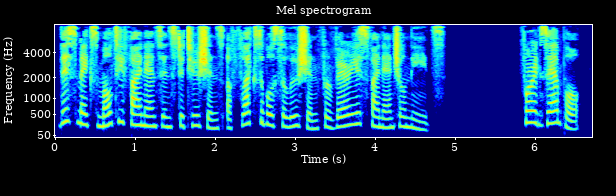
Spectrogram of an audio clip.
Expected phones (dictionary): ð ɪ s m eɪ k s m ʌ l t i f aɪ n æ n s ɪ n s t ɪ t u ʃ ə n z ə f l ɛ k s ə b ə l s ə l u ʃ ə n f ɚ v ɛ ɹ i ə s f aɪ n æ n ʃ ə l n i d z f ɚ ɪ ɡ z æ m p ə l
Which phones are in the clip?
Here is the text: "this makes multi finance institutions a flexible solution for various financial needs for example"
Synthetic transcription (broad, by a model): ð ɪ s m eɪ k s m ʌ l t i f aɪ n æ n s ɪ n s t ɪ t u ʃ ə n z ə f l ɛ k s ə b ə l s ə l u ʃ ə n f ɚ v ɛ ɹ i ə s f aɪ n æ n ʃ l n i d z f ɚ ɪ ɡ z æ m p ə l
